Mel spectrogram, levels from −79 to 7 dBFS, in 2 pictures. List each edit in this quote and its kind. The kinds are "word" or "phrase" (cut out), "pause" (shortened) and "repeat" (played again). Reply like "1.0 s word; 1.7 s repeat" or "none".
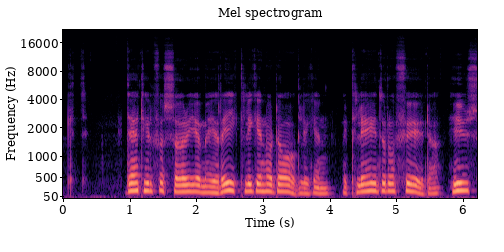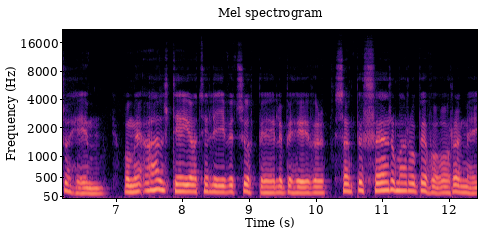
4.1 s pause; 5.7 s pause; 6.9 s pause; 10.2 s pause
